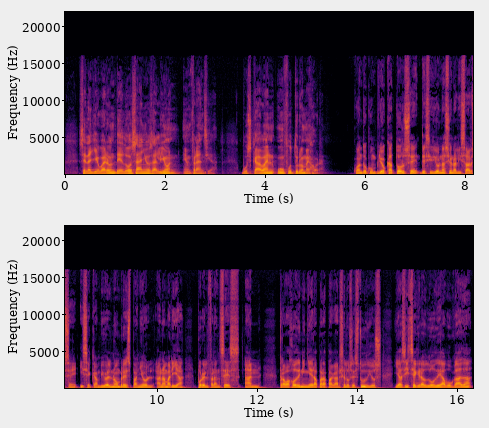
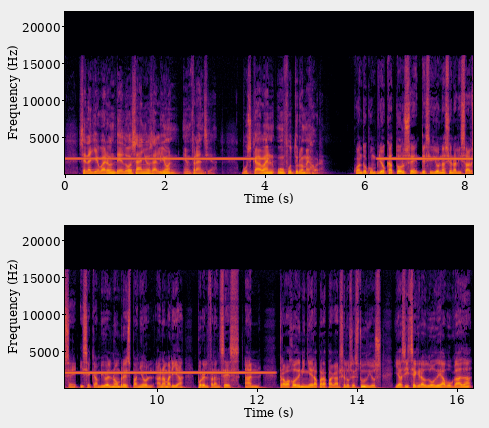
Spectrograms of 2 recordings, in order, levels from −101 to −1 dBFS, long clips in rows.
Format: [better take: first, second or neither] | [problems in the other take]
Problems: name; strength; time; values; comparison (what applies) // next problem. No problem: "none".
first | high-pitched whine; loud; until 4 s and from 6 to 12 s; 2 kHz, 6 dB below the speech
